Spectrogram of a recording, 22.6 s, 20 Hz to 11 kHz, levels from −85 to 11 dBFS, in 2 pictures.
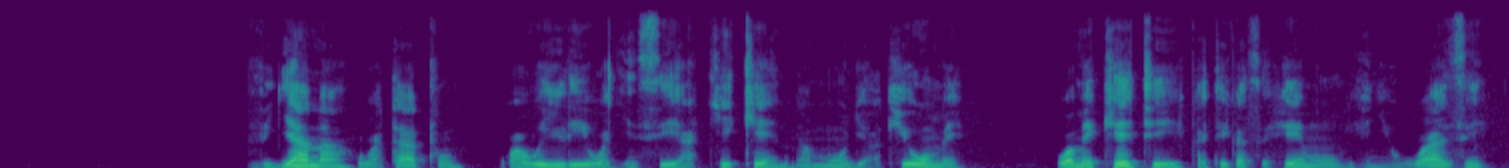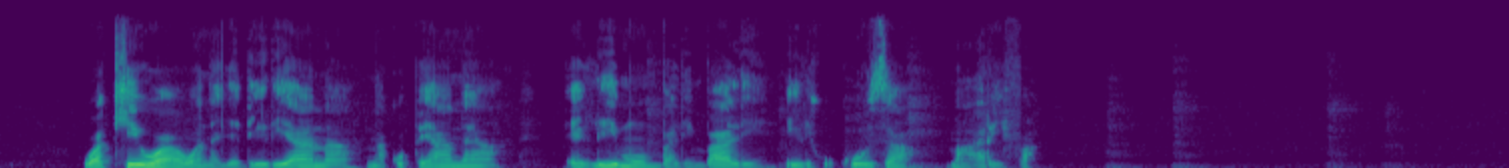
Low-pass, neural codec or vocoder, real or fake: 9.9 kHz; vocoder, 48 kHz, 128 mel bands, Vocos; fake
